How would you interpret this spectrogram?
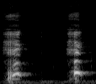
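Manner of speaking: high squeaky hiccup sounds, hic hic hic. Acted. Reading to kids, the skeleton hiccups in a high squeak. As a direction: pop each hic up high like a tiny hiccup.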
